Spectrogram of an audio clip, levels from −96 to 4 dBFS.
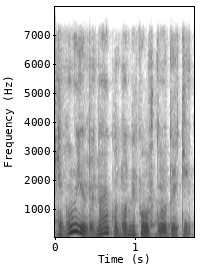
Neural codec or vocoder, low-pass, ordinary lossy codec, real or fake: autoencoder, 22.05 kHz, a latent of 192 numbers a frame, VITS, trained on one speaker; 7.2 kHz; Opus, 64 kbps; fake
